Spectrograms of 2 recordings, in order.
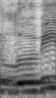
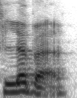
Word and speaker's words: Luby: Do you say Luby? Is that your last, how do you say last name? Yeah, it's Libba.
